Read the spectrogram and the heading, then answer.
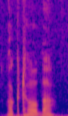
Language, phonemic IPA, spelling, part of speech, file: German, /ɔkˈtoːbɐ/, Oktober, noun, De-Oktober.ogg
- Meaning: October (the tenth month of the Gregorian calendar, following September and preceding November)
